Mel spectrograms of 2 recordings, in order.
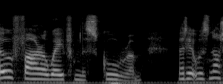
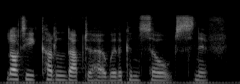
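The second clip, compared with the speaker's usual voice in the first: ordinary delivery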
